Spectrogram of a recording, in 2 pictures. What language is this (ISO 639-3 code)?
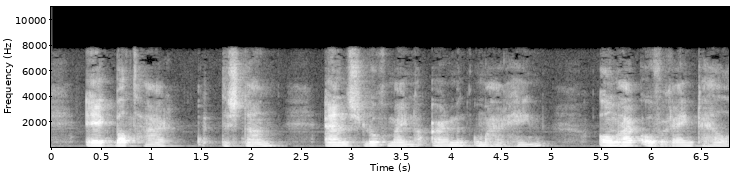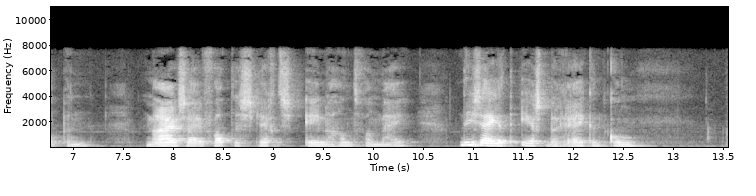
nld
